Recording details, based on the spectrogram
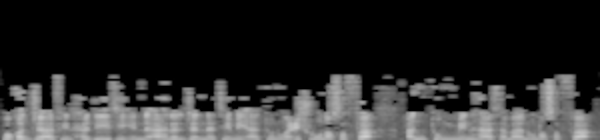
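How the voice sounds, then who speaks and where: In a class, a man reads a classical religious commentary aloud, moving quickly through the text but slowing down to quote verses. His voice is on the high side with fairly even intonation, and there's a little hiss or hum.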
